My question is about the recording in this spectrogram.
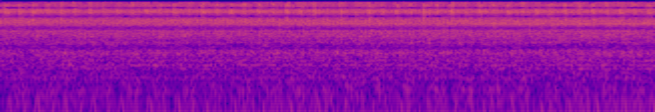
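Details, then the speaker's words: Cold camper engine just started after sitting about a month, with a new battery: low, fairly even idle with a soft chuff and some light body rattle over it. Normal cold idle; runs well. "As I say, for what these engines are, you know, she does run well. She does run well. She's cold."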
